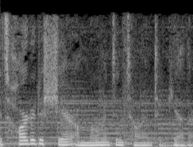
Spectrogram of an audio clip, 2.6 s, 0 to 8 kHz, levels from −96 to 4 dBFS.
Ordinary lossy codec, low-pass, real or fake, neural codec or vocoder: MP3, 48 kbps; 7.2 kHz; real; none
